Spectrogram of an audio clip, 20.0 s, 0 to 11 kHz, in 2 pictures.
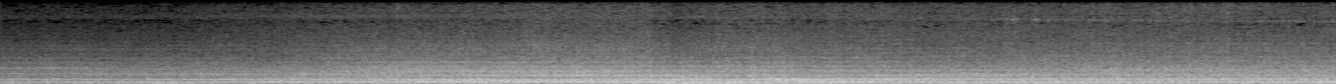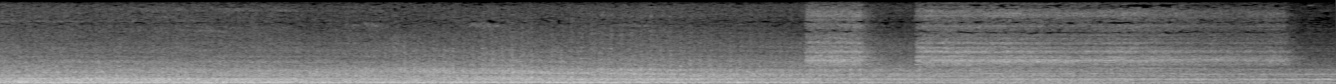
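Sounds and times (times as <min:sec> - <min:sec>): diesel train rumbling on rails: 0:00.0 - 0:20.0.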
